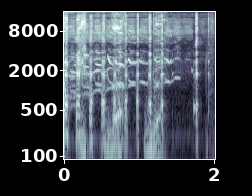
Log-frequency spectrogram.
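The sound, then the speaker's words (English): A voice belches the words 'happy birthday', forcing out a string of rough, croaky burp-like vocal bursts in a sing-song rhythm, loud, ending with a couple of short sharp throat sounds. “Happy birthday. Belching it.”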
